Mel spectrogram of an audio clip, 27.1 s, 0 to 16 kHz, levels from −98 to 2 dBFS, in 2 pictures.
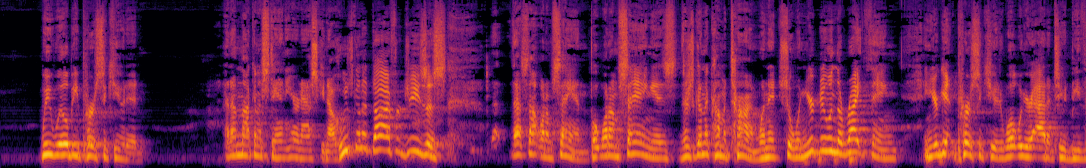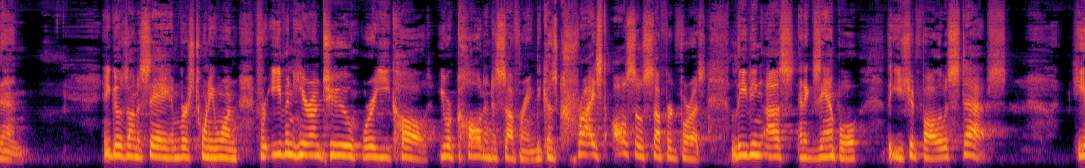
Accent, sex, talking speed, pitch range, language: American, male, 205 wpm, 170-210 Hz, English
